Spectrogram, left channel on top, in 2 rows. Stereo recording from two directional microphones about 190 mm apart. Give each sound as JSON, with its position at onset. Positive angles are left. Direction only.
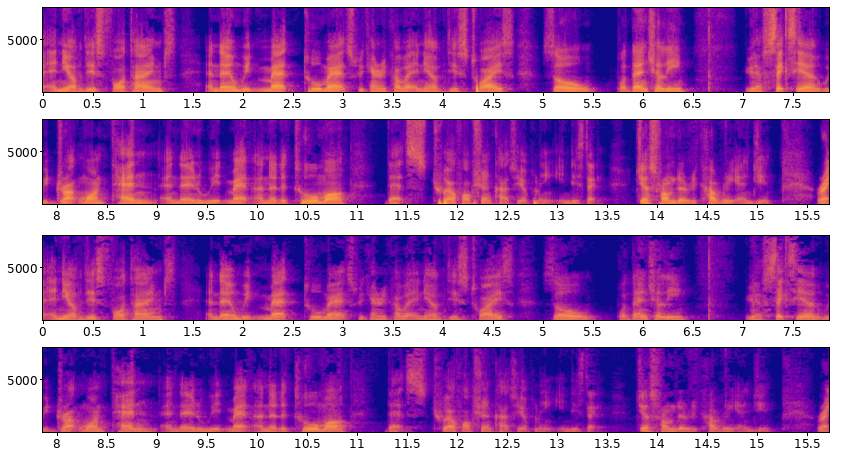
{"t": 0.0, "sound": "speech", "side_deg": 20}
